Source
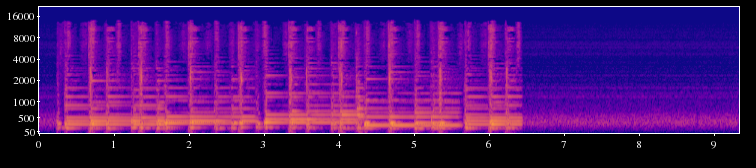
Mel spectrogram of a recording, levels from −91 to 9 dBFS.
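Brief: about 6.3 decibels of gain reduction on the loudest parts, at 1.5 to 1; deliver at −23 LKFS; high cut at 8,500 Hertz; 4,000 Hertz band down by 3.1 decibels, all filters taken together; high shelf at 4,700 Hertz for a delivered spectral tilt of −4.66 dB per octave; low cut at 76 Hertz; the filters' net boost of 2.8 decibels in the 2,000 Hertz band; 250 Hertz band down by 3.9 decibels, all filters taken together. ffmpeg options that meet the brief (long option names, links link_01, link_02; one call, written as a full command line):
ffmpeg -i in.wav -af "highpass=76,lowpass=8500,equalizer=frequency=250:width_type=o:gain=-5.5,equalizer=frequency=2000:width_type=o:gain=5.5,equalizer=frequency=4000:width_type=o:gain=-3.5,highshelf=frequency=4700:gain=-6.5,acompressor=threshold=-38dB:ratio=1.5,volume=11dB" out.wav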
